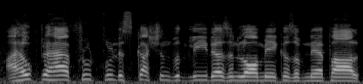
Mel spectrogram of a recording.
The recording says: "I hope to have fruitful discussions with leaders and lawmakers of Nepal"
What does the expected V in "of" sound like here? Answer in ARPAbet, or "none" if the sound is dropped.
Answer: V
